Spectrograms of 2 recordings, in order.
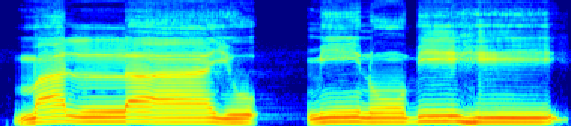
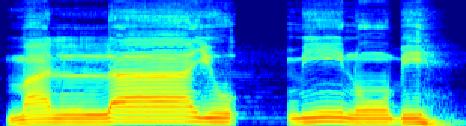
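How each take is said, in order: First: The last word ends with a vowel. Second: The last word ends on a bare consonant. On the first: The reading continues. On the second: The reading stops here.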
